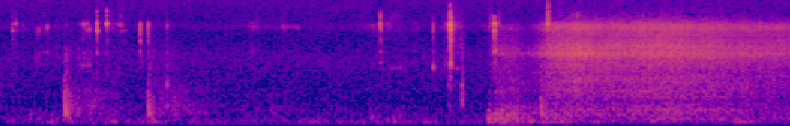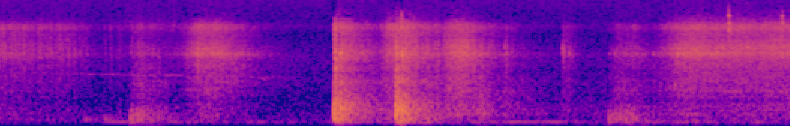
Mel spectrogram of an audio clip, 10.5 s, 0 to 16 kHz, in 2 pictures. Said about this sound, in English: Y'all want to hear what that is? That's that 4th of July fireworks back there. So that is not shooting. No, there is no shooting. There's fireworks in the back. People shooting fireworks in my neighborhood.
